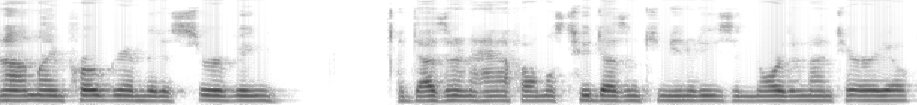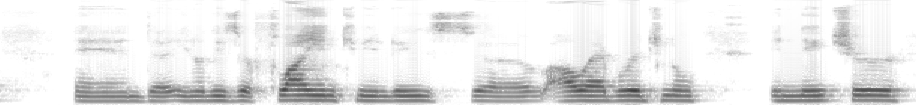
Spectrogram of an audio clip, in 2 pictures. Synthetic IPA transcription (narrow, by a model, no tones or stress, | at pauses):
ɨ̃nɑ̃nlãɪ̃npʰɹ̥oʊɡɹæ̃mðɨɾɨz̥sɜ˞vɪ̃ŋ | ɨdʌzɨ̃nɨ̃nɨɦæfɔlˠmoʊstʰʉdʌzɨ̃nkʰm̩jʉnɨɾizɨ̃nːɔɹðə̃˞nɑ̃ntʰɛɹioʊ | ɨ̃njɨnoʊðizə˞flaɪɪ̃ŋkʰm̩jʉnɨɾiz | ɔlˠæbə˞ɪd͡ʒnl̩ˠ | ɨ̃nːeɪt͡ʃə˞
